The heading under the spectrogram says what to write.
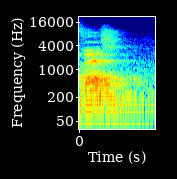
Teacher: nous avons la voyelle E, mais qui ne sera pas prononcée. Donc nous avons vegetable.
